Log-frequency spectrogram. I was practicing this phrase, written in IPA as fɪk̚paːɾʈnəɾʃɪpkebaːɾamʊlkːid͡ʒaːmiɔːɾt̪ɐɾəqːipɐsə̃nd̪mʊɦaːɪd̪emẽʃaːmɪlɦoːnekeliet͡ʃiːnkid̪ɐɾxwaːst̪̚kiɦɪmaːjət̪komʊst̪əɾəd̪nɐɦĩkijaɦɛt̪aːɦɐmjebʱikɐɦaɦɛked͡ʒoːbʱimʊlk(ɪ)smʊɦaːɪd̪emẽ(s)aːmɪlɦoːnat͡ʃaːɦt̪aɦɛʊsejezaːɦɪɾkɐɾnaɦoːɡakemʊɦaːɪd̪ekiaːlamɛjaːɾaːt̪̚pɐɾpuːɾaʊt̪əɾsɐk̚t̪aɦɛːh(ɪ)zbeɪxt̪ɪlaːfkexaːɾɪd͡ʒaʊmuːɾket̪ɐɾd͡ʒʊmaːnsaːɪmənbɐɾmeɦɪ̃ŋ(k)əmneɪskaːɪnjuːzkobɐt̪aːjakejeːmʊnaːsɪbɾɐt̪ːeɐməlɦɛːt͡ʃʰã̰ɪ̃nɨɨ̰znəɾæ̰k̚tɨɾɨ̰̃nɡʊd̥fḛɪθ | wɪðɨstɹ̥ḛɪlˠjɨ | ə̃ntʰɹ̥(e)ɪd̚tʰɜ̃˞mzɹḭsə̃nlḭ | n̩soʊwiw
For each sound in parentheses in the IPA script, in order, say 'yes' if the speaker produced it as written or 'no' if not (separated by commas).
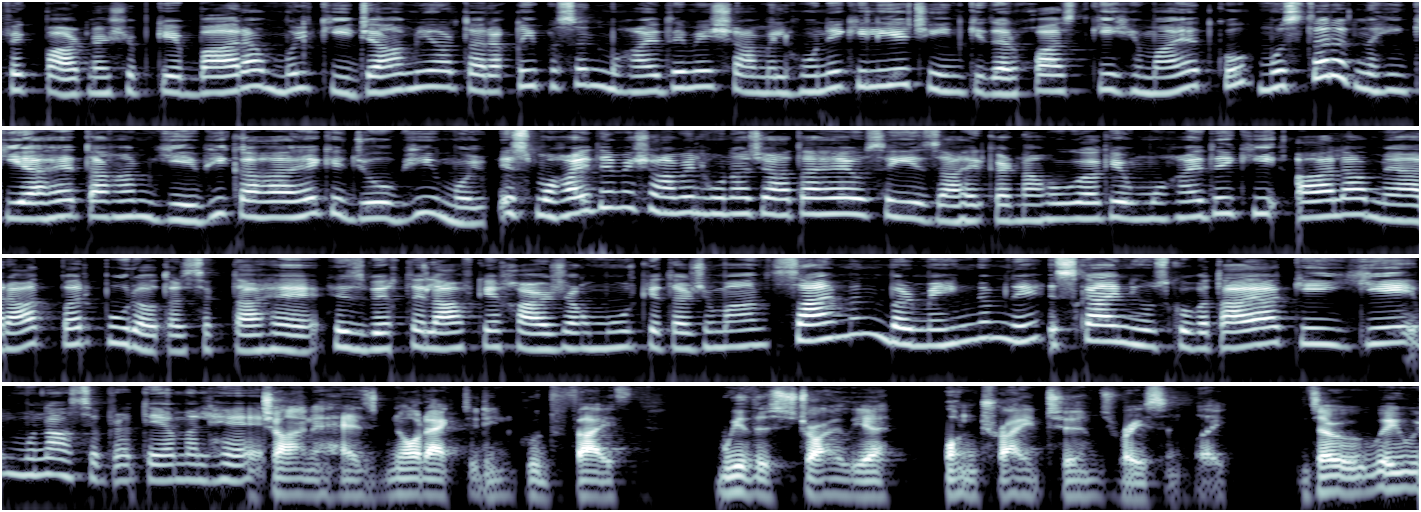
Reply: yes, no, yes, no, yes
